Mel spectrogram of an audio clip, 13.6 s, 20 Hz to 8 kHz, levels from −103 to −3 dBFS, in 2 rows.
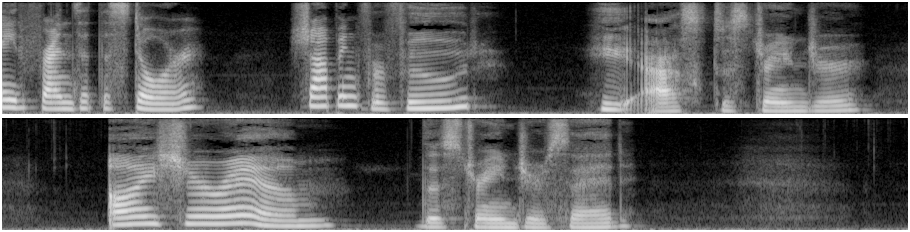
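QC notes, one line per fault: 2.70–13.59 s, wrong sample rate: from 2.70 s to the end the sound drops to about two-thirds speed and sinks roughly 7 semitones, so everything drags low and heavy, with pitch and tempo falling together. That locked pairing shows the samples are being clocked out slower than they were captured, with no conversion between rates. A ratio of 0.667 fits material recorded at 24 kHz but played back at 16 kHz.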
